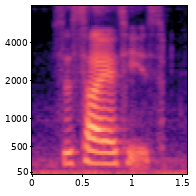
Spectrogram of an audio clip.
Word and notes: societies: American English

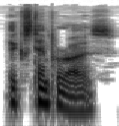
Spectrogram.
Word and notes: extemporise: Australian English

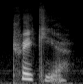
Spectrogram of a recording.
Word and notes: trachea: American English

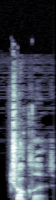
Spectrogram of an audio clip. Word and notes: chocolate: Australian English

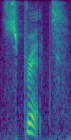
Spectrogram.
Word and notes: spritz: American English

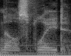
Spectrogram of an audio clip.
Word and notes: nosebleed: American English

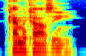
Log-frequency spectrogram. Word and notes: kamikaze: Australian English

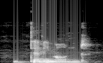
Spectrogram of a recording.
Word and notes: demimonde: British English

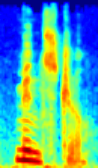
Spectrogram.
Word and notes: minstrel: American English

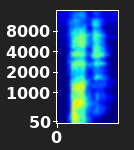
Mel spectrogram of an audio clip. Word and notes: but: Australian English

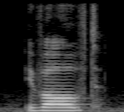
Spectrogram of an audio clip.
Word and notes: evolved: American English

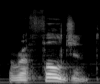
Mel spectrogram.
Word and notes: refulgent: American English

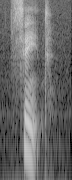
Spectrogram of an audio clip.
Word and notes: saint: American English

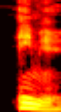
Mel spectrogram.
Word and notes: emu: Australian English

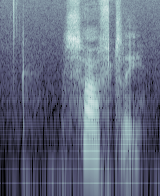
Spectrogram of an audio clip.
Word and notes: softly: American English

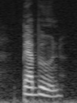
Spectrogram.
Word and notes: baboon: American English

